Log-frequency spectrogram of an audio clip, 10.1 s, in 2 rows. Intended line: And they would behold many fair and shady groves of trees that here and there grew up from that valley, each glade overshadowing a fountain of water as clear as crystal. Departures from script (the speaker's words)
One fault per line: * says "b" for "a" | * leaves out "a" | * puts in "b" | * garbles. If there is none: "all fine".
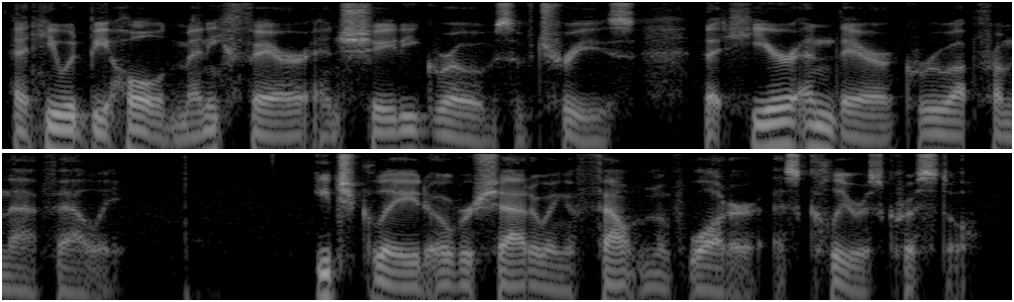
* says "he" for "they"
